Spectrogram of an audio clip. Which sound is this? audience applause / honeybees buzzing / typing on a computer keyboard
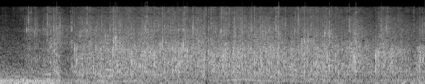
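audience applause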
